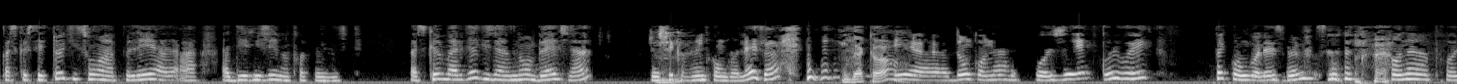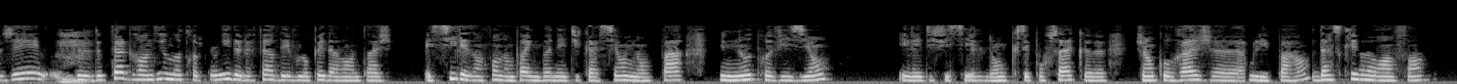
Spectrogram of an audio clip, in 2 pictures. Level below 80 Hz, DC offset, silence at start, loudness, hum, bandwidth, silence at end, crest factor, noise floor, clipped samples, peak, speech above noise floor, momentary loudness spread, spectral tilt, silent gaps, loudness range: -40 dBFS; under 0.1%; 0 s; -15 LUFS; none; 6.6 kHz; 0.1 s; 14 dB; -37 dBFS; under 0.1%; 0 dBFS; 23 dB; 6 LU; -6 dB/octave; none; 2 LU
